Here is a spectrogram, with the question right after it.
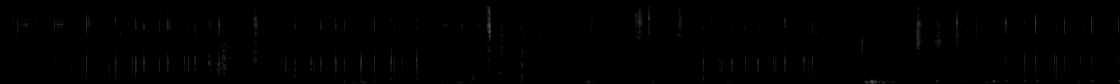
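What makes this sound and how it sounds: Fingertips and nails quickly scratch and tap across the rough surface of a grey concrete cinder block wall outdoors. The result is a dense run of short, dry, bright scratches and clicks with almost no ring or low end, rising and falling in quick, uneven bursts at a quiet level.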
